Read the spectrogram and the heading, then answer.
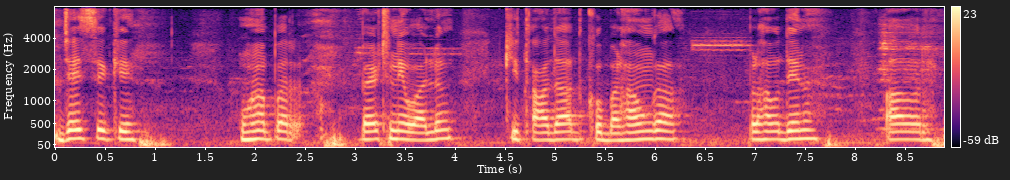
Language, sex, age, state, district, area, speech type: Urdu, male, 18-30, Uttar Pradesh, Ghaziabad, rural, spontaneous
